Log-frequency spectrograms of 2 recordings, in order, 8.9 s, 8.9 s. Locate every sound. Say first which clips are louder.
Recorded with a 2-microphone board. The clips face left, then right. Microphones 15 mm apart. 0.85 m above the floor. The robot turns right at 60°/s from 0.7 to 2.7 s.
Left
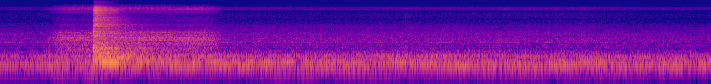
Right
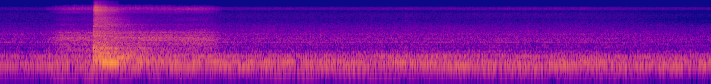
1.2 s a snare drum: left 1 dB; 25° left (ahead or behind), 1.0 m; by 1.5 s 45° left (ahead or behind), 1.0 m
